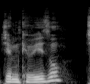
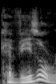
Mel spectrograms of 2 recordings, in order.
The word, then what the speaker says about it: Caviezel: Jason Cavicelli? – Jim Caviezel? – Is it Caviezel, really? Yeah, that's how you say it? – Jim Caviezel.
